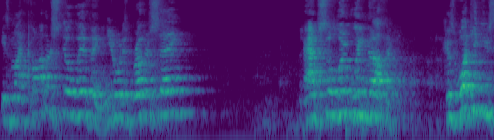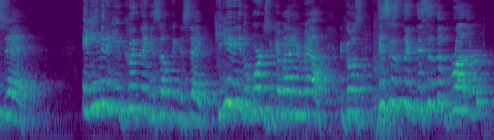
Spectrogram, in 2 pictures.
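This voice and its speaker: A high-pitched male pastor preaches in a big, echoing church sanctuary, heard from some distance away. He tells the story with animated energy and slips into the voices of its characters as he goes. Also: normal speed, a little hiss or hum. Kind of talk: sermon.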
